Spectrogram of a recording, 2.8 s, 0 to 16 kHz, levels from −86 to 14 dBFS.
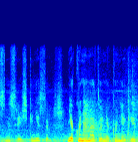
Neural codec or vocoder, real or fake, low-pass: none; real; 10.8 kHz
